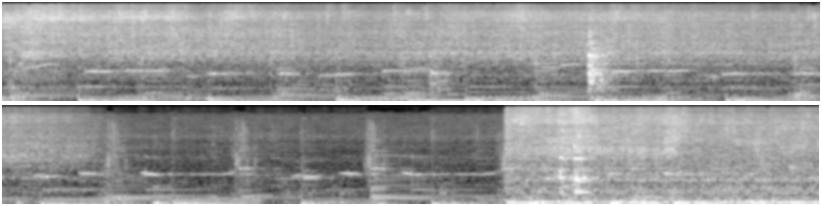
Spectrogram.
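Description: Steady sizzling from mushrooms frying in a pan over medium heat, with music playing throughout and a few soft clinks; the sizzle grows louder toward the end.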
